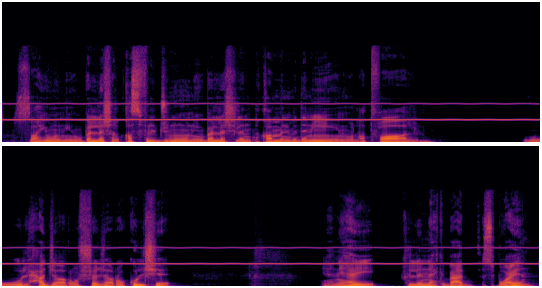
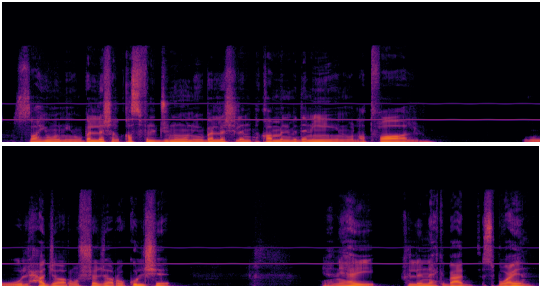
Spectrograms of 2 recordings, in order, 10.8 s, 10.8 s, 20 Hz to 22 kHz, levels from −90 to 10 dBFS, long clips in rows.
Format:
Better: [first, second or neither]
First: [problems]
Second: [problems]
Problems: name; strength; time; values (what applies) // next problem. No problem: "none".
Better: second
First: high-pitched whine; loud; throughout; 3.5 kHz, 8 dB below the speech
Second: high-pitched whine; faint; throughout; 3.5 kHz, 25 dB below the speech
